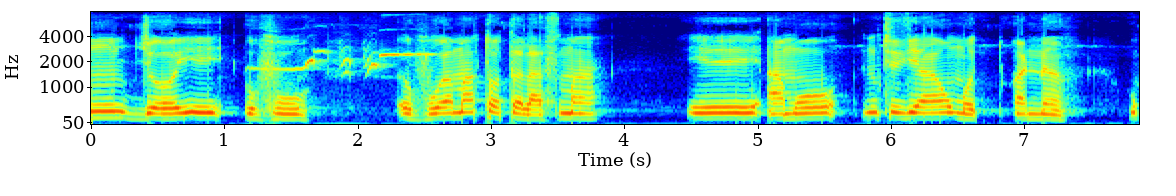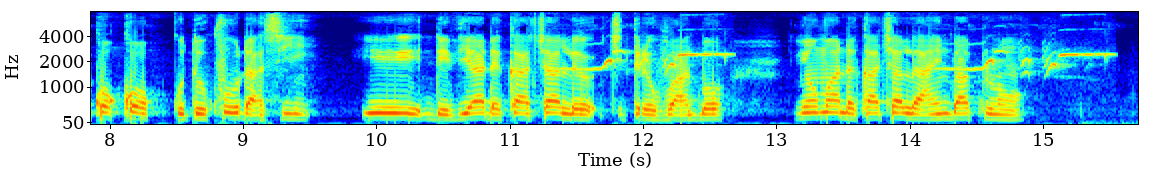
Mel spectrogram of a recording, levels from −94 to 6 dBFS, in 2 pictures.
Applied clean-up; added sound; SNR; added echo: none; Bird; 8 dB; none.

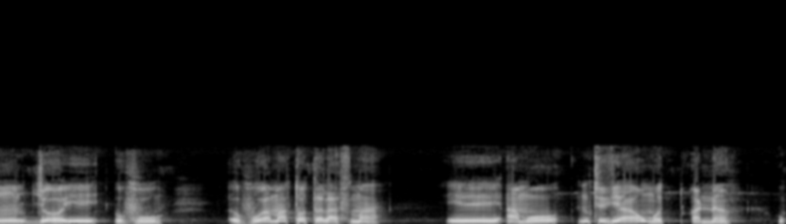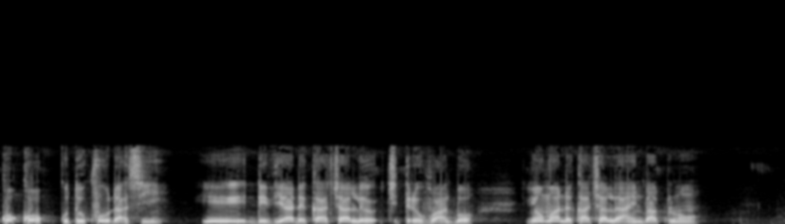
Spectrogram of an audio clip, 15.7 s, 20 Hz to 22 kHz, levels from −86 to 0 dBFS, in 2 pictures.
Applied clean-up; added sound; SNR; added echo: none; none; none; none.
